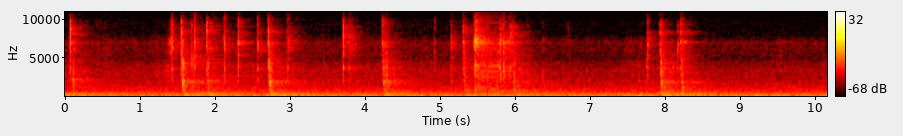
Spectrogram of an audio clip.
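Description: About a dozen faint, sharp clicks at irregular intervals, some in quick clusters: a rat pressing the lever of a DIY operant conditioning chamber running a fixed-ratio schedule.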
